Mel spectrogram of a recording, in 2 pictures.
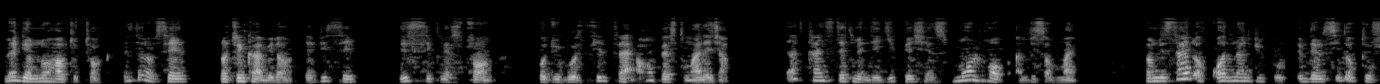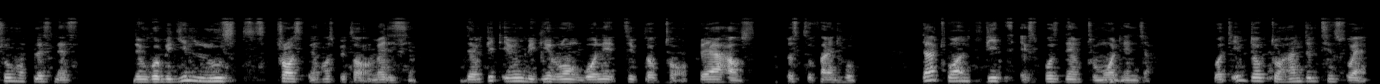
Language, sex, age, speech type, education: Nigerian Pidgin, male, 15-29, spontaneous, tertiary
